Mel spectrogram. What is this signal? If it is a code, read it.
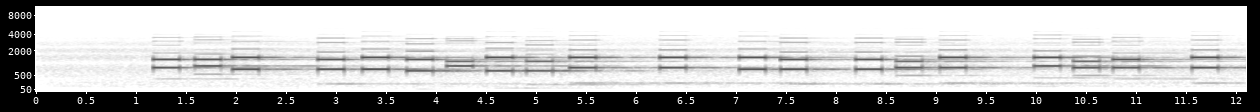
DTMF, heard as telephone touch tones, dialled by hand, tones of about 260 ms, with room echo. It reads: 806 562*319 9 65 579 #78 9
